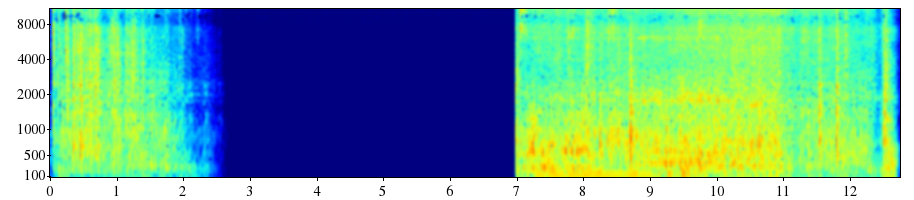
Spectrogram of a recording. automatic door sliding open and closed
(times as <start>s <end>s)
0.0s 2.4s, 7.0s 12.7s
